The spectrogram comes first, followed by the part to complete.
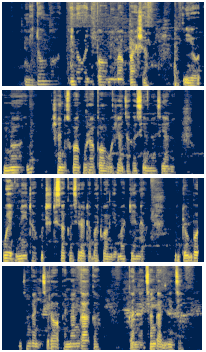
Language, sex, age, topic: Ndau, male, 25-35, health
